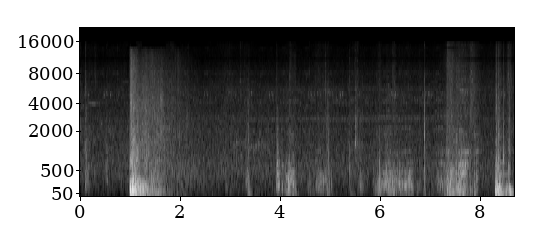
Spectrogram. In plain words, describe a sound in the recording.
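Grass rustles as a man scrambles up a slope.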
